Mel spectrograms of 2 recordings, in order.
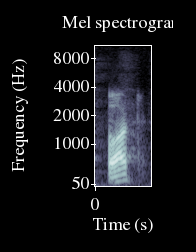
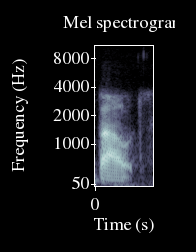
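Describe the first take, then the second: First: The name rhymes with the word but. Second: The name rhymes with the word out. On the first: This is how Russians in Russia say it. "it's butt, like as in a rear end" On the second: This is how it is said in the States now. "or now it's become bout"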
